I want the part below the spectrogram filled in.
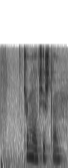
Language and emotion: Russian, neutral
